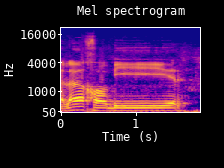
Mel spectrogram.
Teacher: Jangan tebal, tarkik. La khabir dibaca tipis.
